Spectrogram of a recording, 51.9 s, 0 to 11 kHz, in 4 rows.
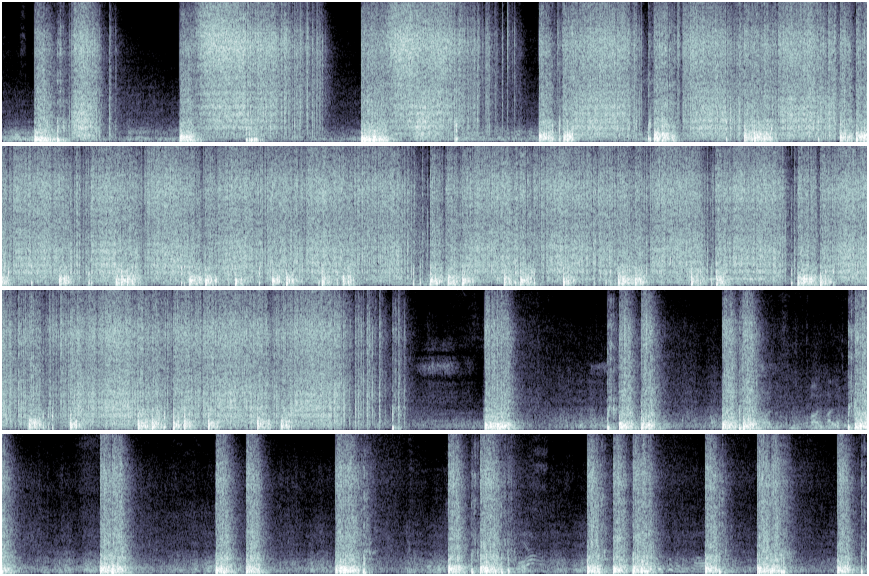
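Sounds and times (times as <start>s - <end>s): fireworks bangs and crackle: 0.4s - 2.0s, 2.6s - 32.2s, 33.1s - 51.9s.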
